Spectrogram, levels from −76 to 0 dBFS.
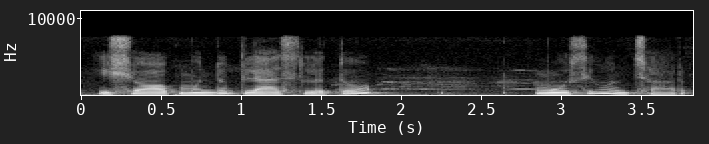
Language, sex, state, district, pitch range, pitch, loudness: Telugu, female, Telangana, Mahabubabad, 175-190 Hz, 180 Hz, -14 LUFS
